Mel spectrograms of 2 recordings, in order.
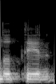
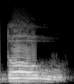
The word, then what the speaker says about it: দত্ত: যখন স্কুলে মাইকেল মধুসূদন দত্তের নামটা আসলো প্রথম অনেকেই এটাকে উচ্চারণ করতো দৌ আচ্ছা এটা কি দৌ কখনোই না উপরে যদি মাত্রা থাকে তখন এটা তৈ ত হয় মানে দত্ত মাত্রা না থাকলে তখন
